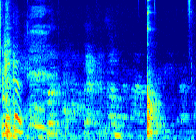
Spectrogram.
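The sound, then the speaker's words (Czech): Glasses clink together in a toast, one sharp, bright clink standing out near the end with a fainter tap after it, while people talk and murmur in the background. “Tak aspoň přiťuknout. Tak na zdraví.”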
